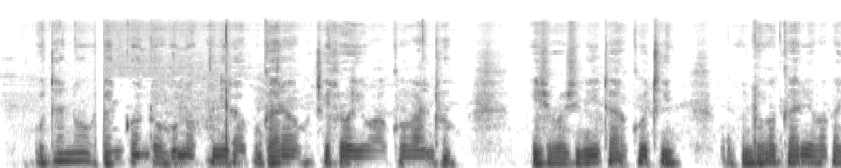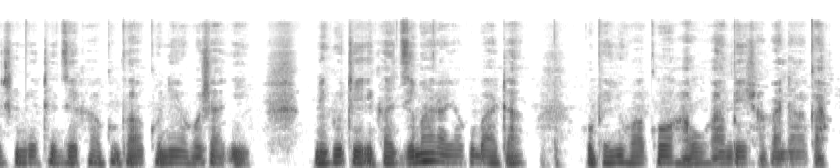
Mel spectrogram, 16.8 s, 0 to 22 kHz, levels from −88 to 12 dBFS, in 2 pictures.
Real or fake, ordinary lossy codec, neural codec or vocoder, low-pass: real; AAC, 64 kbps; none; 14.4 kHz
